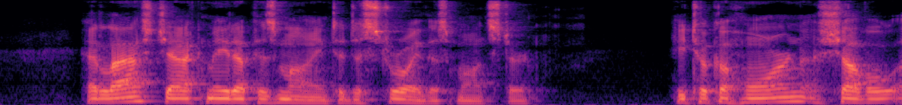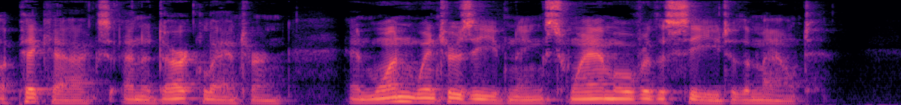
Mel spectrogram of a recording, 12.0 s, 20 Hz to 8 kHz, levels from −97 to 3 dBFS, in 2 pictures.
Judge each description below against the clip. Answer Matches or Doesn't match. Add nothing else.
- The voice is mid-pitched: Doesn't match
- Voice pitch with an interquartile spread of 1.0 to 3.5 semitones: Doesn't match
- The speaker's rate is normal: Matches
